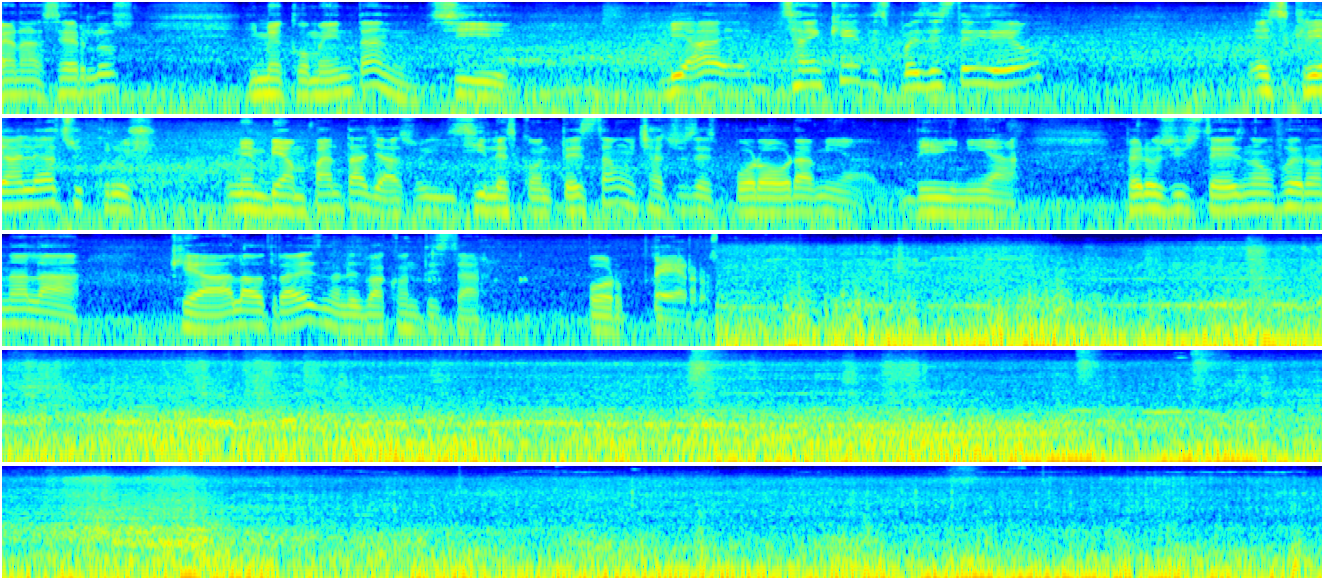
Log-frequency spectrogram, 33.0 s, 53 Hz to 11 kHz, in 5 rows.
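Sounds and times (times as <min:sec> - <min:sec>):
deep steady traffic rumble: 0:00.0 - 0:33.0
truck and car engines running: 0:00.0 - 0:33.0.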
